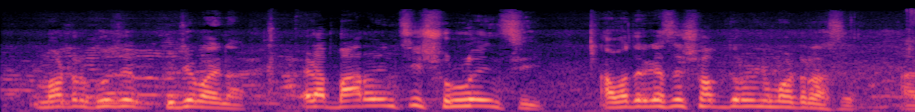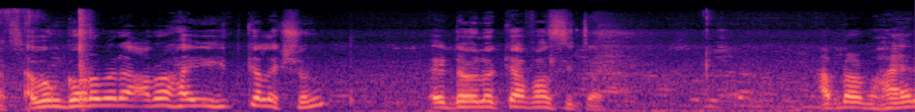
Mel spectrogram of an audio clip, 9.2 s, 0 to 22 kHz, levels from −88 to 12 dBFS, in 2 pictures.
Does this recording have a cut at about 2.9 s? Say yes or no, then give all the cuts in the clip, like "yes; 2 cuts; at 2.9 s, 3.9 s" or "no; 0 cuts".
no; 0 cuts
